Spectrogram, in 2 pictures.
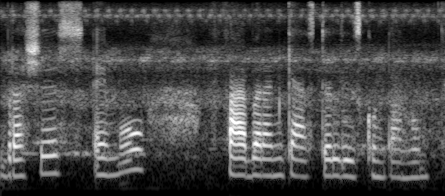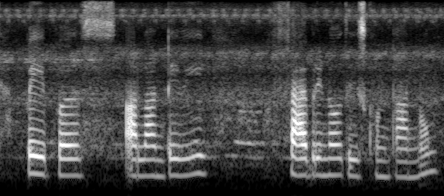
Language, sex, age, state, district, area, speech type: Telugu, female, 18-30, Telangana, Ranga Reddy, urban, spontaneous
